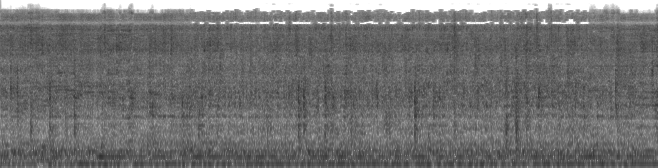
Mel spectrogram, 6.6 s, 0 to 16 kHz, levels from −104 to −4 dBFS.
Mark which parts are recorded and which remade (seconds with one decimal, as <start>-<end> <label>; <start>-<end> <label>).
0.0-1.9 remade; 1.9-5.9 recorded; 5.9-6.6 remade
